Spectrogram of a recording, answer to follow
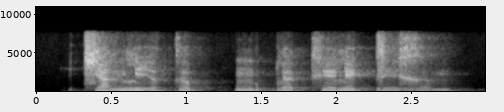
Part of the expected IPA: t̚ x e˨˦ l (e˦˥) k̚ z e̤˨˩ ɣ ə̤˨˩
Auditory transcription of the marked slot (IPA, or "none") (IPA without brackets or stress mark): e˦˥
